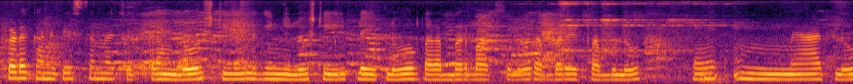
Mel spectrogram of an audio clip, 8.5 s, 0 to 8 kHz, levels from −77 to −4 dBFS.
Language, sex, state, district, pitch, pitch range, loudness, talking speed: Telugu, female, Andhra Pradesh, Sri Satya Sai, 185 Hz, 180-195 Hz, -17 LUFS, 105 wpm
